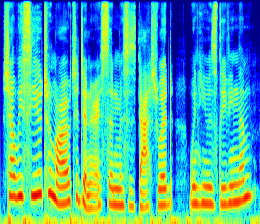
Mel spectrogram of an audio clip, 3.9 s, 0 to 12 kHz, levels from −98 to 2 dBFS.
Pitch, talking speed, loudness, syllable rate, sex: 235 Hz, 230 wpm, -16 LUFS, 5.7 syllables/s, female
